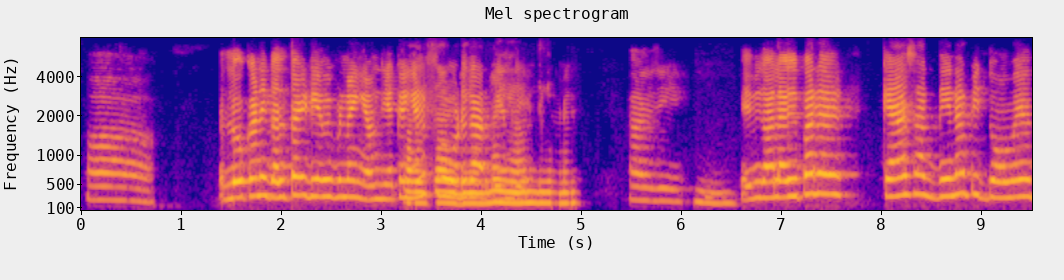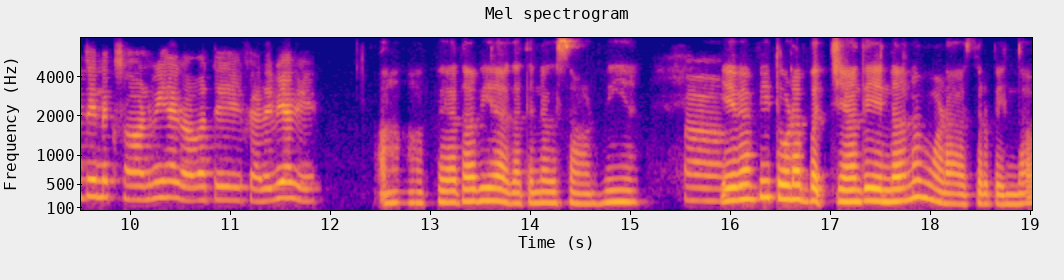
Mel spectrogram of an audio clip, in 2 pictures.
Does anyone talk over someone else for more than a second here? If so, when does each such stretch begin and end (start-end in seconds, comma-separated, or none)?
3.2-4.5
